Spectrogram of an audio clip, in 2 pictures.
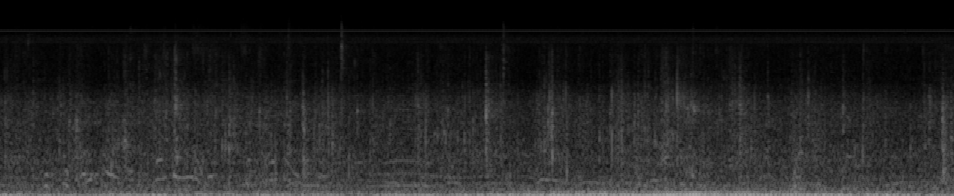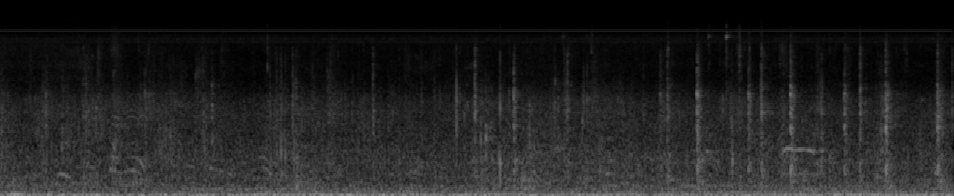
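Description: A crowd of people chatters and calls out at a distance outdoors.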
